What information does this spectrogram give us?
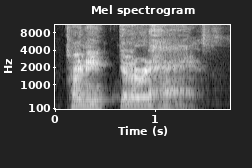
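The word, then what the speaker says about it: Tony De Las Heras: Ref was Shane Haynes and Tony De La Reyes.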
